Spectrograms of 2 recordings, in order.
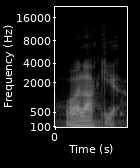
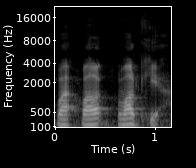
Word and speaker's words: Wallachia: This one is Walkia. Spelled... I have to actually look at it again. Yes, please. Spelled like wall. W-A-L-L. Wal... A-C-H-I-A. Wallachia. Wallachia. W-A-L-L-A-C-H-I-A. Correct.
